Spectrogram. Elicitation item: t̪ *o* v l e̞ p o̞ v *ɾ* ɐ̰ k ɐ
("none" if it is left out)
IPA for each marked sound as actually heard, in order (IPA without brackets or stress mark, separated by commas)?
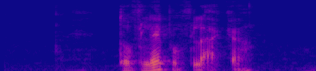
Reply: o, l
